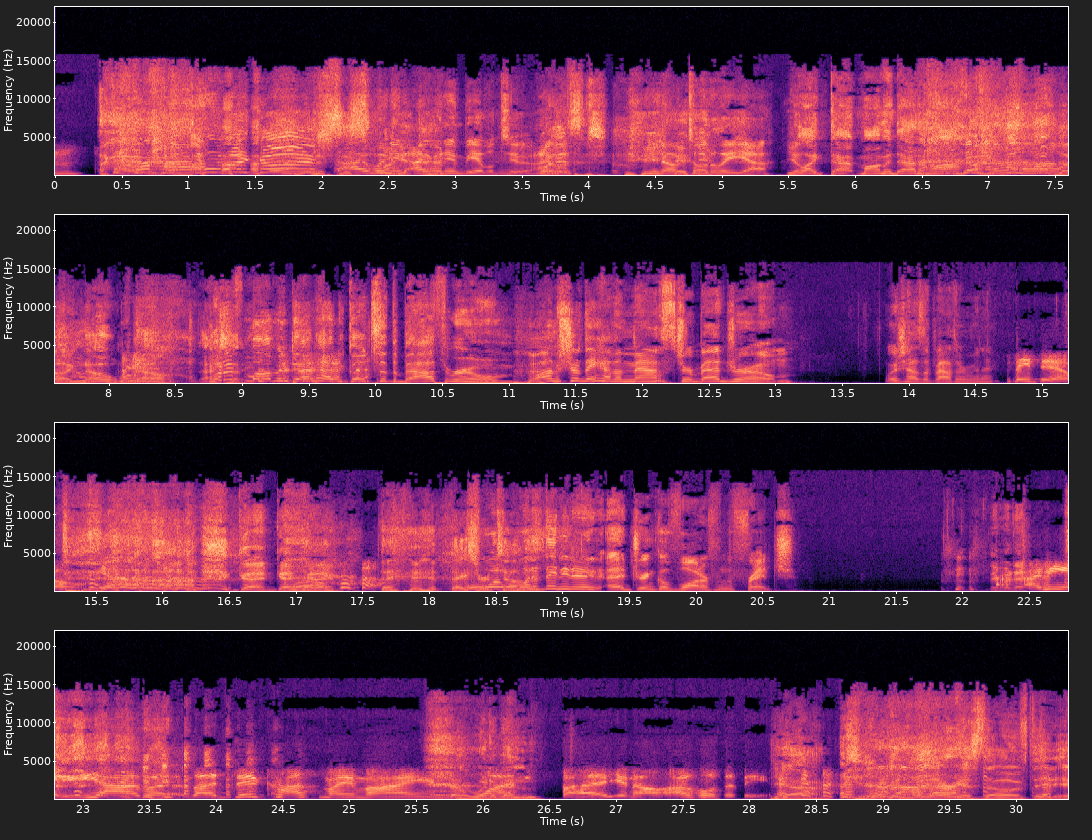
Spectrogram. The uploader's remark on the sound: The woman on the phone has a Dirty Little Secret that involves her parents and her boyfriend!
